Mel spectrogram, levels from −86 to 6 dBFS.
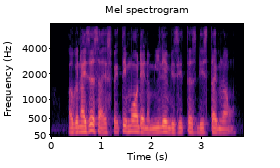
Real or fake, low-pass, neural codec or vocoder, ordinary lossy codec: real; 7.2 kHz; none; none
